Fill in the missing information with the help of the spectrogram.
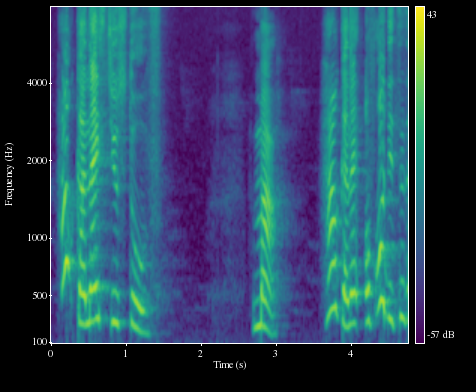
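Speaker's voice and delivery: loud, high indignant protest; talking back. Retold or imitated. Student talking back to teacher who called her thief, indignant. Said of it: "when I talked back at her".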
